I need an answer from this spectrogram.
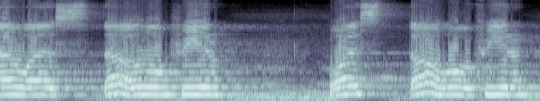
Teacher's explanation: غین جو ہے یہ حروف مستعلیہ میں سے ہے، یعنی پر اور موٹا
